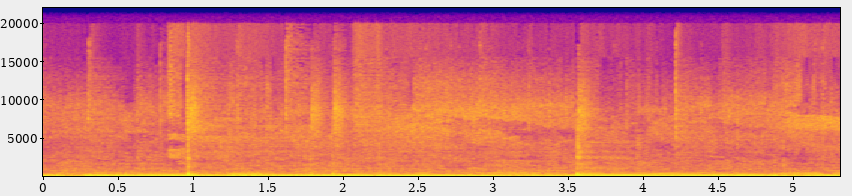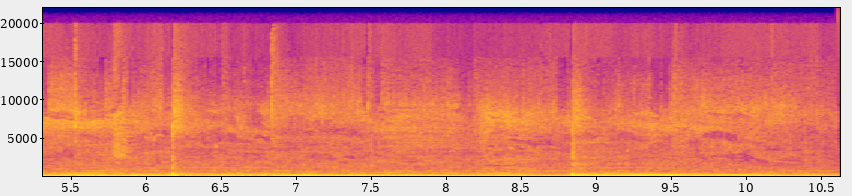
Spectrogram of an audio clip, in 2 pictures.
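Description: A heavy truck in SnowRunner grinds up a quarry hill in hard mode, its engine droning low and steady, with the pitch shifting under load and a few clunks and knocks over the rumble.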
